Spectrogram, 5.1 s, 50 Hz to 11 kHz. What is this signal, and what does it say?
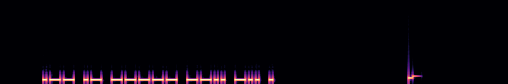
Morse code, heard as a keyed tone, about 34 wpm, 700 Hz. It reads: WA0ZDE
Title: USA Call Signs Repeated 3x 35wpm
